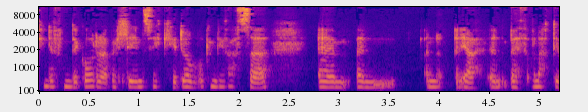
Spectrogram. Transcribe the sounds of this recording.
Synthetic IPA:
tʰiːndəfəndɛɡɔɾavɛɬiənsɪkʰɪdɪmaboːd̚kʰəmbiθasaəːmən | ənəjaənb̥eːθɔvnad̥ɪ

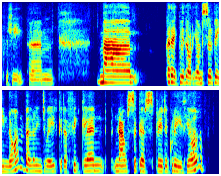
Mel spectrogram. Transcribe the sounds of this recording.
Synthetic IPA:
kʰvɛɬiəːm | ma | əɾɛɡwɪðɔɾjɔnsɛlˠvejnɔlˠvɛlˠmənindweɨdɡədafɪɡlɛnːawsəɡəsprɨdəɡwejðjɔlˠ

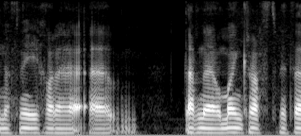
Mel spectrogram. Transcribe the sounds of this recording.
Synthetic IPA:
naθniχwaɾɛə̰ːm | d̥arnɛlˠmajnkʰraftʰpʰɛθa

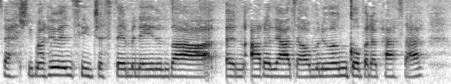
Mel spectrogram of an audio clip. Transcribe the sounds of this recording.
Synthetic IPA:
vɛɬimarɪwɪntʰid͡ʒəstðɪmənejdənðaːənaɾɔlˠjadalˠmanuːənɡʊbɔɾəpʰɛθɛ

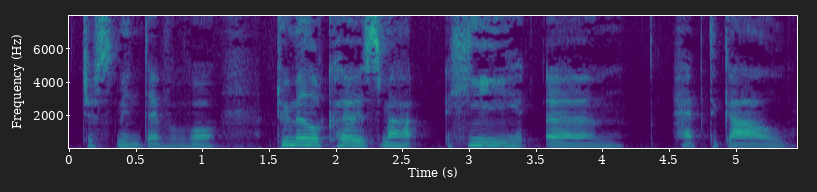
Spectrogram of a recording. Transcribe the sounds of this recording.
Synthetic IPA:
d͡ʒ̥əstmɪndɛvɔvɔd̥wimɛðʊkʰəzma | hiːəːm | hɛbd̥əɡalˠ

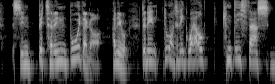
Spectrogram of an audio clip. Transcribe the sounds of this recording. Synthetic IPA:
sɨnb̥ɪtʰəɾɪnbuːɨðɛɡɔ̰ | hənɪwd̥ənind̥ɪmɔdəninɡwɛlˠd̥̚kʰəmdeɨθas

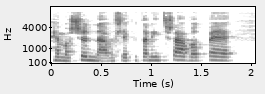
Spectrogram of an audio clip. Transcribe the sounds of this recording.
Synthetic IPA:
ɛmɔʃənavɛɬɛpʰɛdanintʰravɔd̚beː

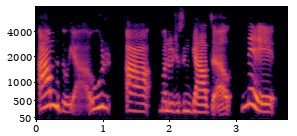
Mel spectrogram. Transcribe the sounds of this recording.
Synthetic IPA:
amðuːja̰wr | amanuːd͡ʒəstənɡadɛ̰lˠneː

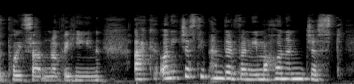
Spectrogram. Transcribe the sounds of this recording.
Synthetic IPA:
əpʰʊjnθsabnɔvəɦiːnakʰɔnid͡ʒəstipʰɛndɛvənimaɦʊnənd͡ʒəst

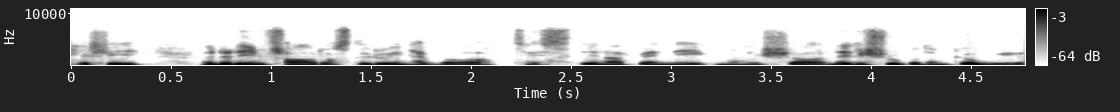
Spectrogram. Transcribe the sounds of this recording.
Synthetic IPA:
vɛɬi | ənəɾiːnfaɾɔsd̥iɾuɨnɦɛvɔtʰɛstɨnarbɛnɪɡmanɪʃɔnedinʃuːbɡoːdanɡəwɪr

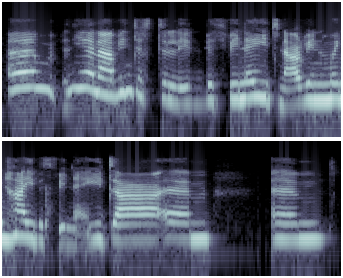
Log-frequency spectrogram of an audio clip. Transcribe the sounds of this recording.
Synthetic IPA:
əːmnianaviːnd͡ʒəsd̥əlˠibɨθviːnejdnarviːnmʊɨnɦajbeθviːnḛjdaəːm | əːm

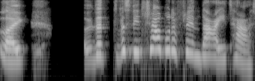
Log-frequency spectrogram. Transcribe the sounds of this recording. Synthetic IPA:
lajk̚ | ðəvɛsniːntʰaboːɾəfrɪnðajitʰaː

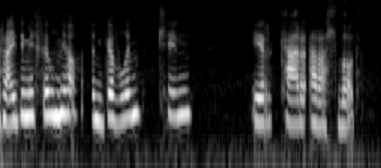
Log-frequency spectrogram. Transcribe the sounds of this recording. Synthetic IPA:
r̥ajdɪmifɪlˠmjɔənɡəvlˠɪm | kʰɪn | irkʰaɾa̰ɾaɬðɔ̰ːd̥

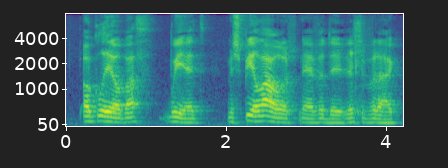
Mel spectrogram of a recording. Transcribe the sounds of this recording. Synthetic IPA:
ɔɡlˠɨɔbaθ | wiːd̥ | məspiːlˠawrnevədiɾɛɬəvəɾaɡ̥

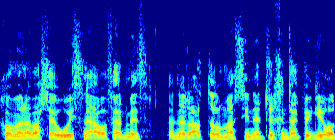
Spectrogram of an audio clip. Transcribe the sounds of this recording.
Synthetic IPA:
χʊmanavaɬɛʊɨθnawɔfɛrmɨð | ənəɾadalˠmasɨnɛdrɨχəndɛbɪɡioː

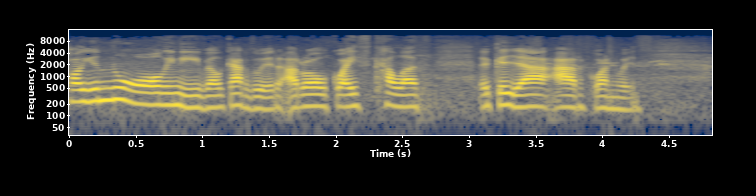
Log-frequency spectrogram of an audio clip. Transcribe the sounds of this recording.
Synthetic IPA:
ɔjənoːlˠiniːvɛlˠɡarðwɨɾa̰ɾoːlˠɡwajθkʰalˠaɾ | əɡəɨaa̰rɡ̥wanwɨn

